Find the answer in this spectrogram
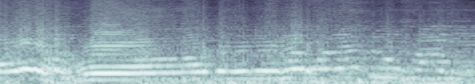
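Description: Subaru Impreza engine running under load as the car is driven balanced on two wheels. Its note dips briefly near the start, then holds and rises slightly, over loud background music and voices.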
